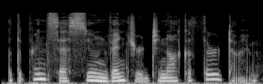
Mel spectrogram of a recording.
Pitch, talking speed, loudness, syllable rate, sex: 175 Hz, 230 wpm, -17 LUFS, 5.2 syllables/s, female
